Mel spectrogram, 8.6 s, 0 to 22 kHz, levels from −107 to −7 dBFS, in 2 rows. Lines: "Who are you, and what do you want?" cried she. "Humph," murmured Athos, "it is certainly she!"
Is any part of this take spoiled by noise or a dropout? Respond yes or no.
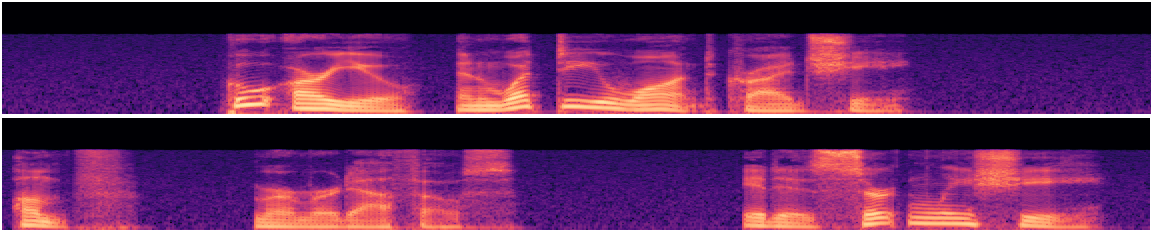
no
